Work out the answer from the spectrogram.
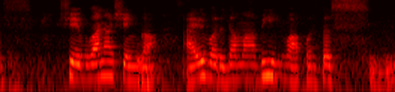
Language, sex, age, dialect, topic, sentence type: Marathi, female, 36-40, Northern Konkan, agriculture, statement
